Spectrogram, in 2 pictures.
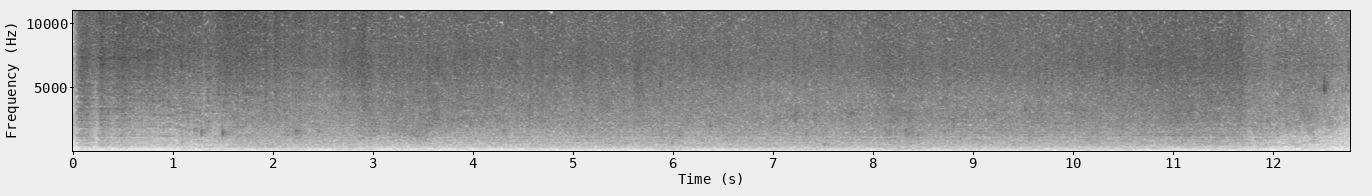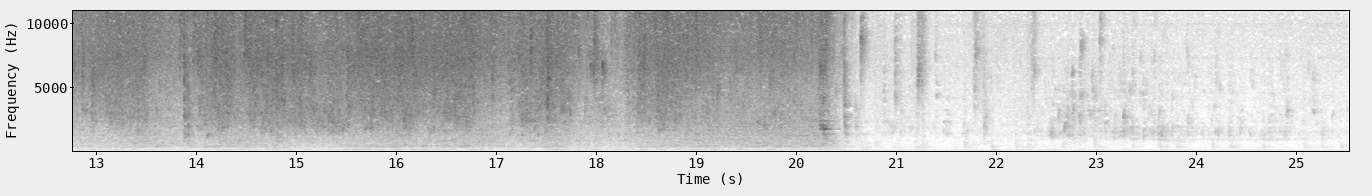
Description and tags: Shower in the bathroom sound.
